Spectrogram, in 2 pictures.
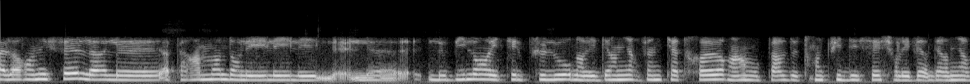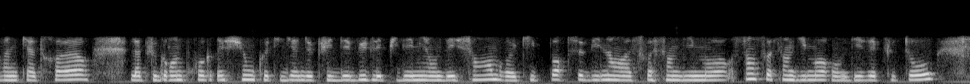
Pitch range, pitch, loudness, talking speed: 195-220 Hz, 205 Hz, -15 LUFS, 190 wpm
